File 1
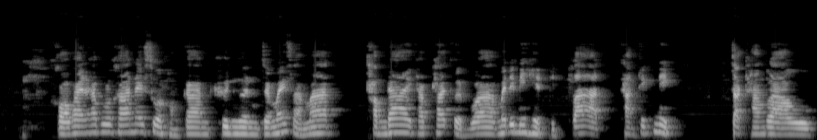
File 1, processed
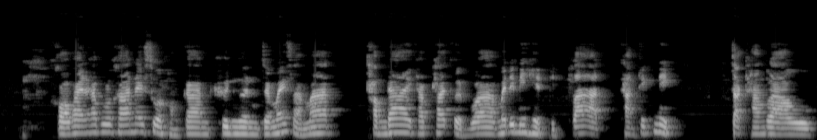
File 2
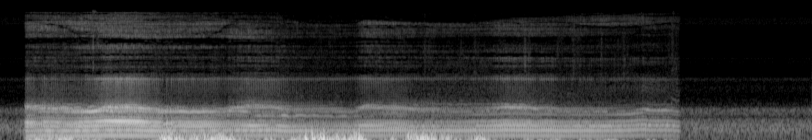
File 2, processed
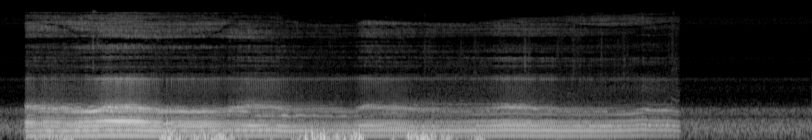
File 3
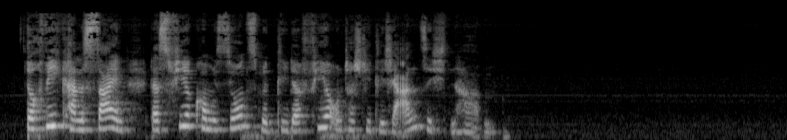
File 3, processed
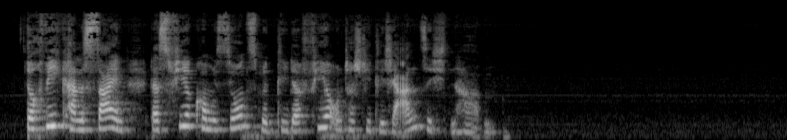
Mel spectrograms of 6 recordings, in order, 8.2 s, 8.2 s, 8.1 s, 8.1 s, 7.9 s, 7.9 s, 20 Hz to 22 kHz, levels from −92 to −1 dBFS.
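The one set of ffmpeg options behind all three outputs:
-af "highpass=68"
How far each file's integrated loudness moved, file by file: 0.0, -1.0, 0.0 LU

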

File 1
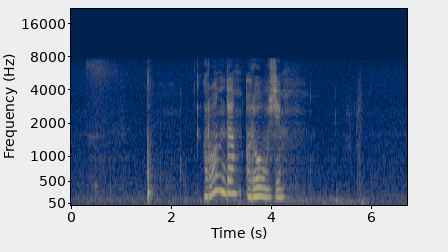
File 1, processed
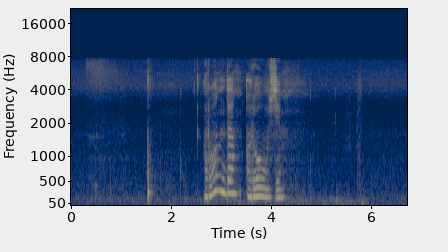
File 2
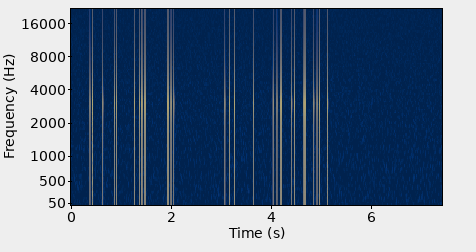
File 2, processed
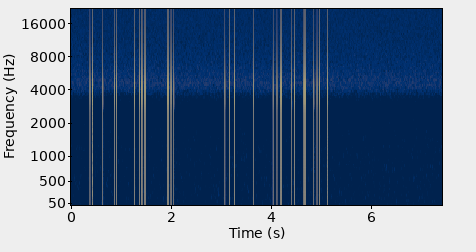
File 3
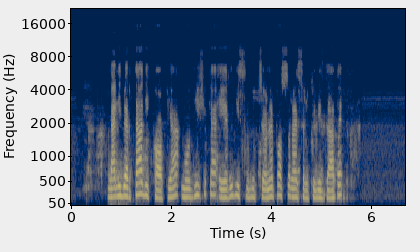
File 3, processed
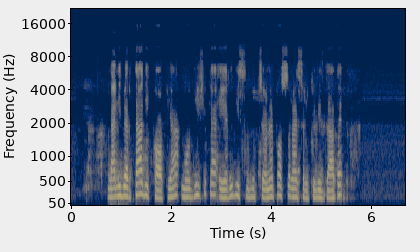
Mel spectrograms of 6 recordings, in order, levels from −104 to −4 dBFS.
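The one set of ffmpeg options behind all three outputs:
-af "highshelf=f=3.5k:t=q:w=3:g=8,volume=-4dB"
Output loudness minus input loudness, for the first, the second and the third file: -2.5, -0.5, -4.0 LU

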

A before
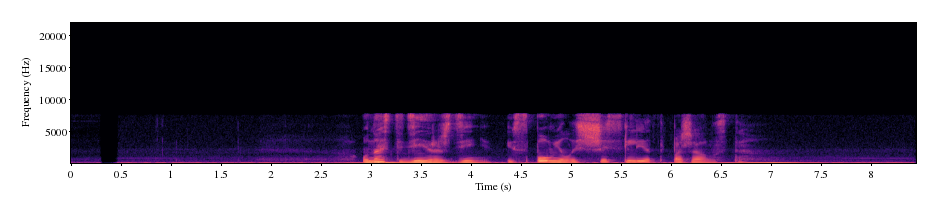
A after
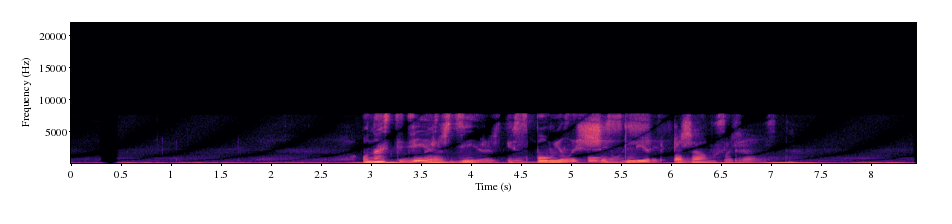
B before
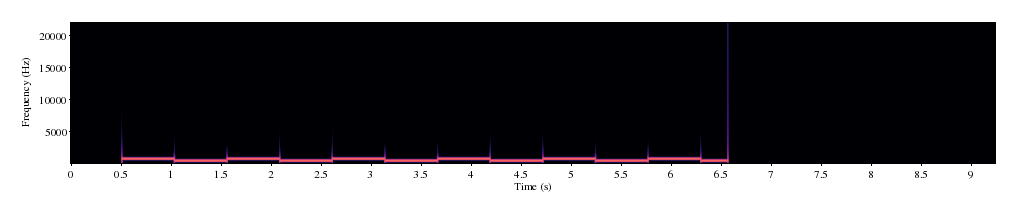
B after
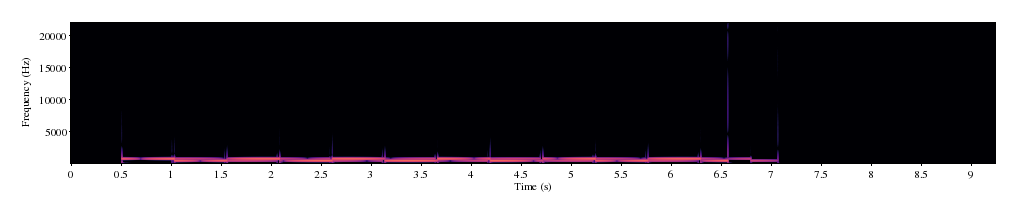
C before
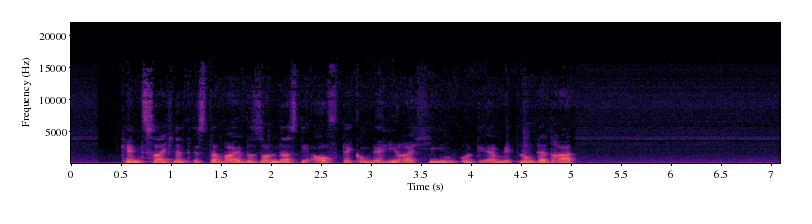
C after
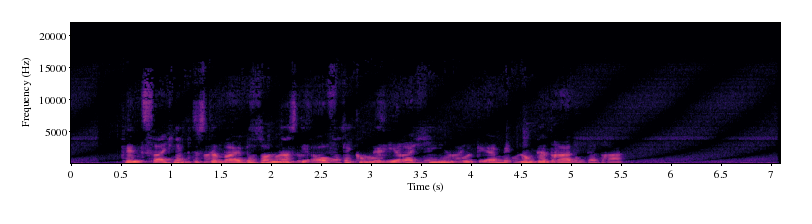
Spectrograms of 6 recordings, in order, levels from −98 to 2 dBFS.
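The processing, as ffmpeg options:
-filter_complex "[0:a]asplit=2[a][b];[b]aecho=0:1:501:0.237[c];[a][c]amix=inputs=2:normalize=0,asplit=2[d][e];[e]afreqshift=1.2[f];[d][f]amix=inputs=2:normalize=1"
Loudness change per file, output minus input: -3.0, -3.0, -3.5 LU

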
